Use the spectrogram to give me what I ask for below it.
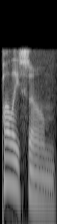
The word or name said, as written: polysome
